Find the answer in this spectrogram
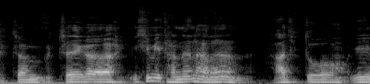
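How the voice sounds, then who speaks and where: Audible room echo surrounds a man whose fairly low voice is somewhat breathy. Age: 60s. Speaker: former jockey and horse trainer. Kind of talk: interview.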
